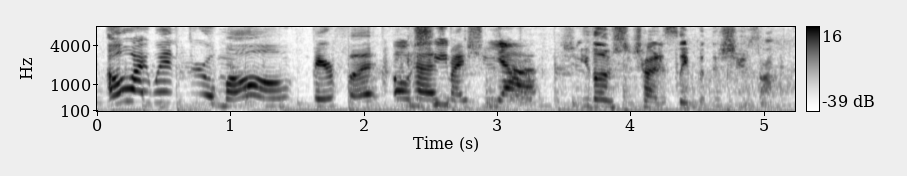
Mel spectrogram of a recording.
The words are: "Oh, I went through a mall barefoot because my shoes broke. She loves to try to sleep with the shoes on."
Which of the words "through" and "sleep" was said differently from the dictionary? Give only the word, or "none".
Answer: none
